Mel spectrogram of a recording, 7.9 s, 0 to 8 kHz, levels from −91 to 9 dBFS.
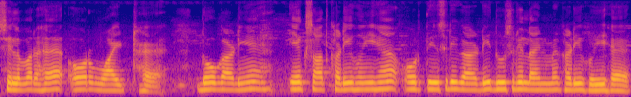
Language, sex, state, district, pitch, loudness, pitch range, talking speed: Hindi, male, Punjab, Fazilka, 160 Hz, -14 LUFS, 155-165 Hz, 160 wpm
